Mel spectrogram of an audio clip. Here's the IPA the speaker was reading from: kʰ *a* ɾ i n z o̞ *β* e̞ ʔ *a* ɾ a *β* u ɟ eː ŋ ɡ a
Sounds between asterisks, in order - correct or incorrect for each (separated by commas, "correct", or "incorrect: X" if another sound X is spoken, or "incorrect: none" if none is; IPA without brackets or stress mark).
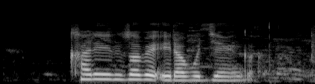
correct, correct, incorrect: i, correct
